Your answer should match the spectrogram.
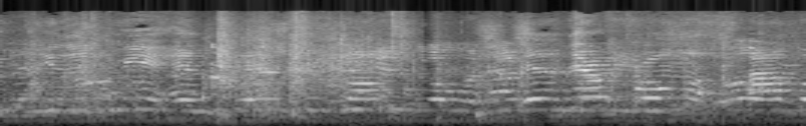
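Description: A room of preschool children's high-pitched voices talking and calling out over one another.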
